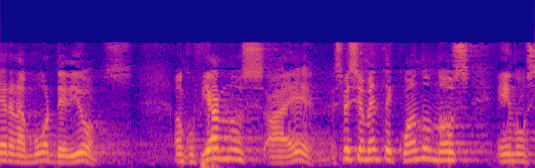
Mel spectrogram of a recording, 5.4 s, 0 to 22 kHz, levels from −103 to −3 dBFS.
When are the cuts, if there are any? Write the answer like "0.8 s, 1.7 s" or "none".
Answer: none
